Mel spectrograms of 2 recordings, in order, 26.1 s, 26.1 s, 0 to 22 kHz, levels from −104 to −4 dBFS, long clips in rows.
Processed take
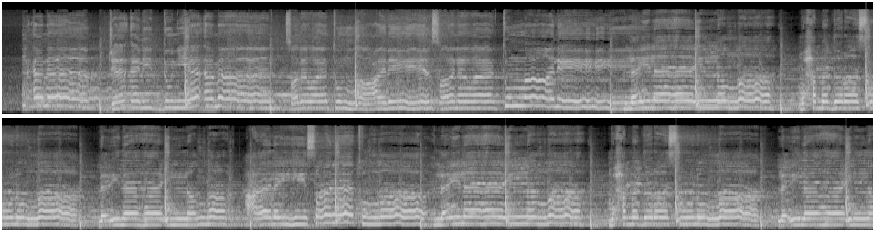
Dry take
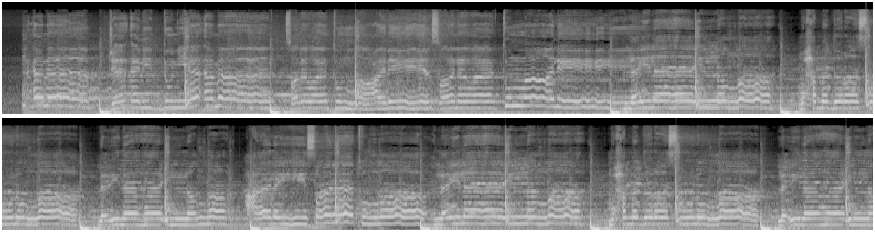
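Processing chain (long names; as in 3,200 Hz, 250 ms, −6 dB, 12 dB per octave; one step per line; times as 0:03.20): Butterworth high-pass 190 Hz 36 dB per octave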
